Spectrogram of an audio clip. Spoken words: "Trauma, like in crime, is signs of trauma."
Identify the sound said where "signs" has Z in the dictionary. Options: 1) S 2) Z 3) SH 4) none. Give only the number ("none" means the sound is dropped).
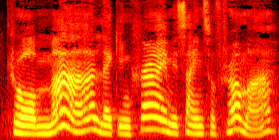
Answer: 1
